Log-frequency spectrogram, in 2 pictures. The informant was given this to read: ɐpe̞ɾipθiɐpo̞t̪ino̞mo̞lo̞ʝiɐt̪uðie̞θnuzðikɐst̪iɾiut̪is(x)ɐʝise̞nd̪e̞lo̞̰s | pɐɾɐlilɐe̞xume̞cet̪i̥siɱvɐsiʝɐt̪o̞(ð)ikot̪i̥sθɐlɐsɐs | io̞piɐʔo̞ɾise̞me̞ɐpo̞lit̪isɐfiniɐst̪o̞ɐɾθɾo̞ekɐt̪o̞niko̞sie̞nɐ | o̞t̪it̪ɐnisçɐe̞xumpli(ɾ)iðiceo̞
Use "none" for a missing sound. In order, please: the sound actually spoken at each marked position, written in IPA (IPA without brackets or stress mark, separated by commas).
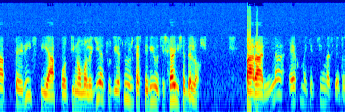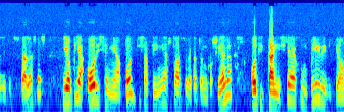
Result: x, ð, ɾ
